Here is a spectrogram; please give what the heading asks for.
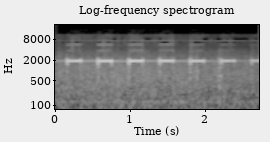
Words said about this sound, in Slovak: Ľudia po prvý raz počujú rádiový signál vysielaný z obežnej dráhy. Sovietská sonda oznamuje celému svetu, že sa začala nová éra. Sputnik bude pípať ešte nasledujúce tri týždne.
